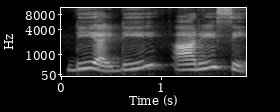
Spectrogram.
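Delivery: usual speaking voice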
